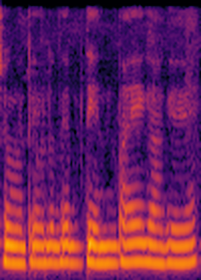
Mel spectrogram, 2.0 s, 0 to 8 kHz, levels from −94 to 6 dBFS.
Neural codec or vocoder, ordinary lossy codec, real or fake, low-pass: none; AAC, 48 kbps; real; 7.2 kHz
